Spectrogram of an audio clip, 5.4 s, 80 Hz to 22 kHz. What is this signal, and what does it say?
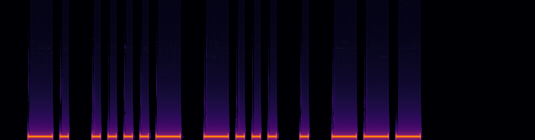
Morse code, heard as a keyed tone, about 15 wpm, 700 Hz. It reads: N4BEO
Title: USA Callsign DE Callsign 15wpm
